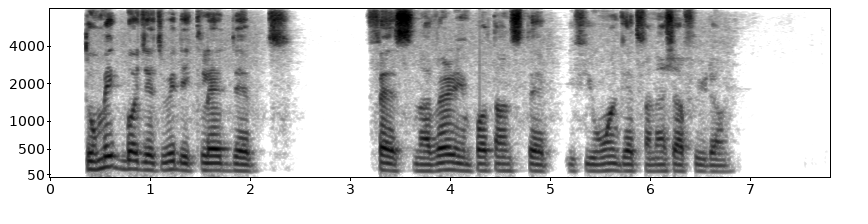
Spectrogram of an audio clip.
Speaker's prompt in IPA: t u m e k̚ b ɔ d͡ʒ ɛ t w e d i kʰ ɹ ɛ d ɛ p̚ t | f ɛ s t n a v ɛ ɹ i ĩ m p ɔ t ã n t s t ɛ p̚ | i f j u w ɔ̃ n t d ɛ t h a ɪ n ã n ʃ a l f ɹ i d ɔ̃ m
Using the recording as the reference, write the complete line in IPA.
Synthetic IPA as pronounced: t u m e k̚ b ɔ d͡ʒ ɛ t w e d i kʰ l ɛ d ɛ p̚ t | f ɛ s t n a v ɛ ɹ i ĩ m p ɔ t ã n t s t ɛ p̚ | i f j u w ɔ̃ n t ɡ ɛ t f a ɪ n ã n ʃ a l f ɹ i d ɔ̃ m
